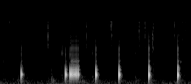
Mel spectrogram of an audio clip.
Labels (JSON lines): {"label": "biophony, knock croak", "recorder": "SoundTrap 300"}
